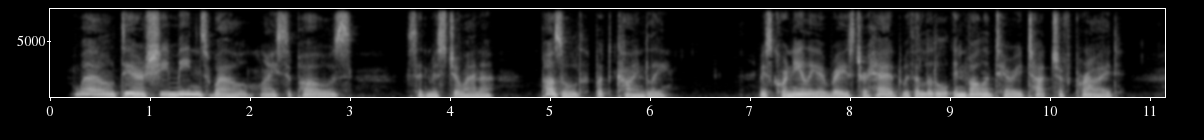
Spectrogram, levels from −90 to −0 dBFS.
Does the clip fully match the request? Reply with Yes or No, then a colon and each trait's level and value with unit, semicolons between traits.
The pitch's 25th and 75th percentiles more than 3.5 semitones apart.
No: average, 2.8 semitones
